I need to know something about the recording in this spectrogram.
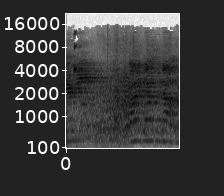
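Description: Basketball being dribbled on a hardwood gym court, with voices calling out over a crowd in a large, echoing hall, including two drawn-out calls.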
